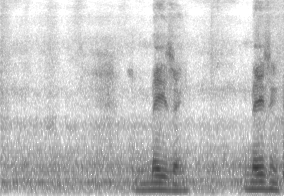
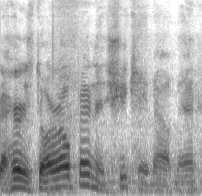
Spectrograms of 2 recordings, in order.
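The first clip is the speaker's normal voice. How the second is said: plain reading voice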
